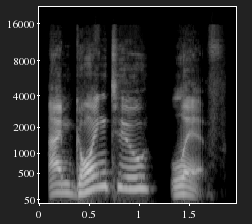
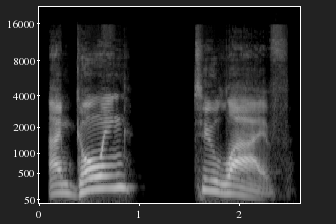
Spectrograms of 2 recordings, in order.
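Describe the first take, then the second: First: The word live rhymes with give. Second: The word live rhymes with five. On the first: Staying alive. "live and live" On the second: Broadcasting in real time. "in parentheses, stream"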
